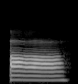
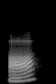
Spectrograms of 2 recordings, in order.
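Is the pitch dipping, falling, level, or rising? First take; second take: level; rising. First: The pitch stays high and level. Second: The pitch rises from middle to high. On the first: "The first tone" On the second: "it's definitely a rise tone"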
